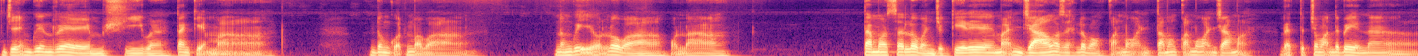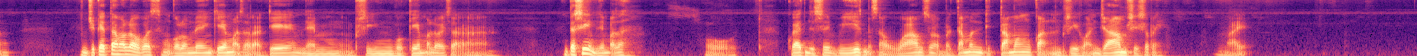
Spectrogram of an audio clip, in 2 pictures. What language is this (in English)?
Loxicha Zapotec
